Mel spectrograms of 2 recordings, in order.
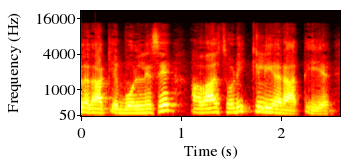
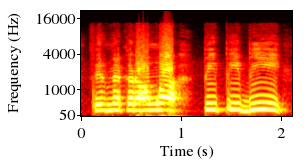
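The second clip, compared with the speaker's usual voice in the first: higher and louder, selling the topic like a big reveal; hyped announcement; 7 semitones higher, 5 dB louder than usual. Acted. Teacher hyping his class about the next topic, excited. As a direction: build it up, this one's a showstopper.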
